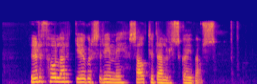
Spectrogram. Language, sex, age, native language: Icelandic, male, 20-29, Icelandic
